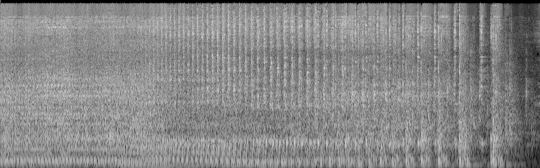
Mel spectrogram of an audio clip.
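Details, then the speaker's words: Briggs & Stratton small engine run after camshaft replacement that cured hard pull-over, fresh conventional oil, started with choke: steady even chug then clean wind-down at shutoff; engine running normally. "okay so that's good that engine's all right"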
